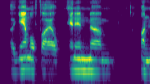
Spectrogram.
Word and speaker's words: YAML: we've seen these before most people pronounce that as yaml a yaml file and in um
